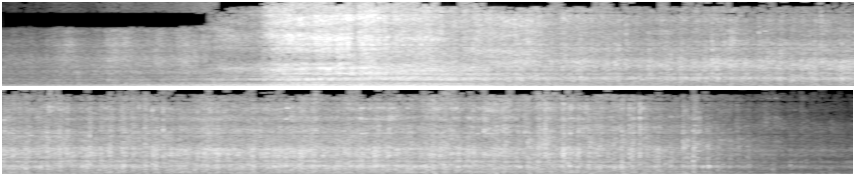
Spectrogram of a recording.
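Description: Pakistan Railways express passenger train hauled by a Hitachi diesel locomotive, passing through the station at speed on the main line. It is loudest a few seconds in, then the coaches' wheels run on steadily over the rails, and the sound drops away near the end as the train clears.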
